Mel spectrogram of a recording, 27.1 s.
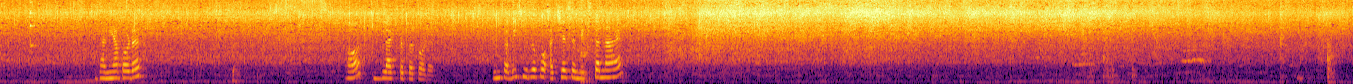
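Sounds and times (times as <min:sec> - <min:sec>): meat sizzling in a frying pan: 0:00.0 - 0:27.0
metal spoon stirring: 0:00.6 - 0:00.9.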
